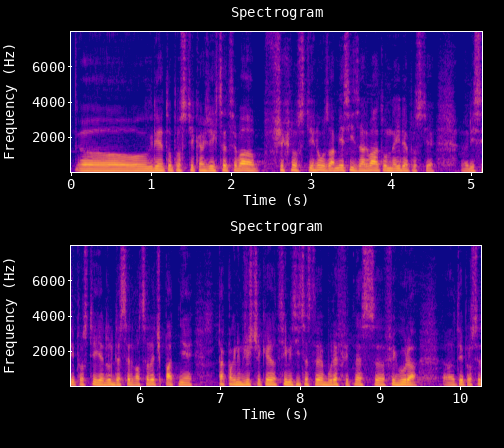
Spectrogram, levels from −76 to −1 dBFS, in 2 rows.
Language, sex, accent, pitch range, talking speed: Czech, male, native, 125-145 Hz, 210 wpm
